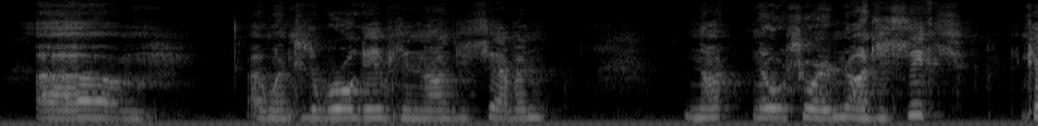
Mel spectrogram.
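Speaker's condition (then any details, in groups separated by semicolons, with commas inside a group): Cerebral palsy; affects right side, born five months early; diagnosed age eight, about 45 years old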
